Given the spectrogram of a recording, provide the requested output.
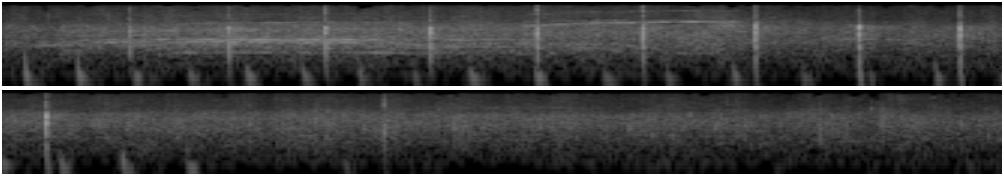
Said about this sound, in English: And I just love the fact that they're here in Los Angeles because I have so much respect for these people. The Braille Institute staff, please. Round of applause.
